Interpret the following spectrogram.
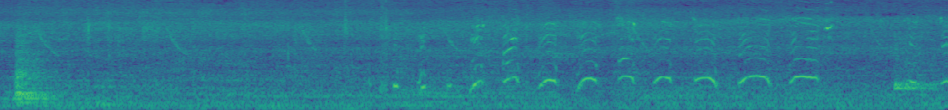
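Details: German Shepherd puppies whimpering: after a brief clatter, a quick series of about eight short, arched whining notes rising and falling, each under half a second, over steady low background noise.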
